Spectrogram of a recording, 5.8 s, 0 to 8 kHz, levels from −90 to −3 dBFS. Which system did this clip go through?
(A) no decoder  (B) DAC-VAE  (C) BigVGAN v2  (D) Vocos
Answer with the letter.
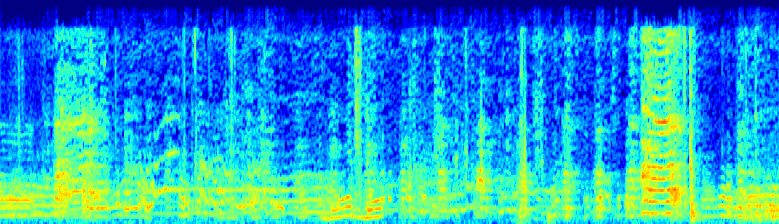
A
